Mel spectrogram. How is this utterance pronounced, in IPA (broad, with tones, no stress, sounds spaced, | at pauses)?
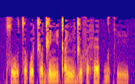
s uː˨ t͡s ʊ˦ ɓ o˦ t͡ʃ ɔ˨˦ d͡ʒ ɛ˦ ɲ i˦ kʼ a˦ ɲ u˨ d͡ʒ u˦ f ɛ˨ h ɛ˦ | ɡ ʊ˦ kʰ i˨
